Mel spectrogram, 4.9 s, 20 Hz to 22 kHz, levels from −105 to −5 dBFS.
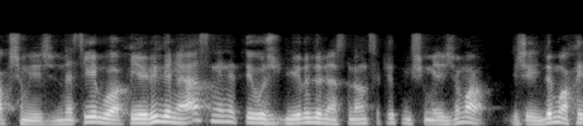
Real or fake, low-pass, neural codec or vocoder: fake; 7.2 kHz; codec, 16 kHz, 1 kbps, FreqCodec, larger model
